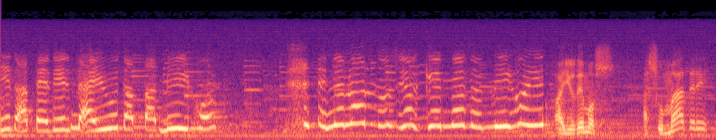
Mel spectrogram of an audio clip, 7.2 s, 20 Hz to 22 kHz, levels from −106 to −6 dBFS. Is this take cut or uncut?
uncut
